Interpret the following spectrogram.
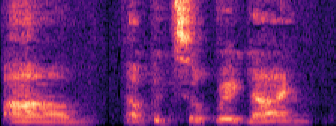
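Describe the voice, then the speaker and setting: A woman in her forties who grew up in Kenya, talking as a podcast guest. Her voice sits low and a little back from the microphone. She tells stories in an easy way and keeps dropping in "you know". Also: slow, recorded from a distance, a little hiss or hum, poor audio. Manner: relaxed storytelling with frequent "you know". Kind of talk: casual conversation.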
